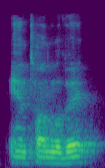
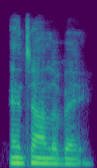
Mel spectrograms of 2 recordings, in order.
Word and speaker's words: Anton LaVey: and time like uh what's his whole name Anton Lavette Anton LaVey Anton LaVey because what's interesting like his church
